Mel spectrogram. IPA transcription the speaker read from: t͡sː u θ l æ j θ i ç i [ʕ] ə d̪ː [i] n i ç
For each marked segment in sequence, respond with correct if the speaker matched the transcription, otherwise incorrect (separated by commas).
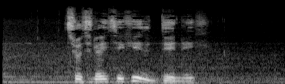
incorrect, correct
